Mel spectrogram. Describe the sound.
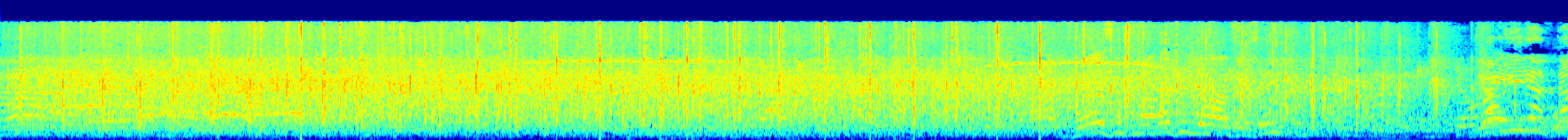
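Steady, dense audience applause at a samba circle, called for two women, many hands clapping at once in a bright crackle, with a few whoops and voices mixed in before it begins to thin at the end.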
